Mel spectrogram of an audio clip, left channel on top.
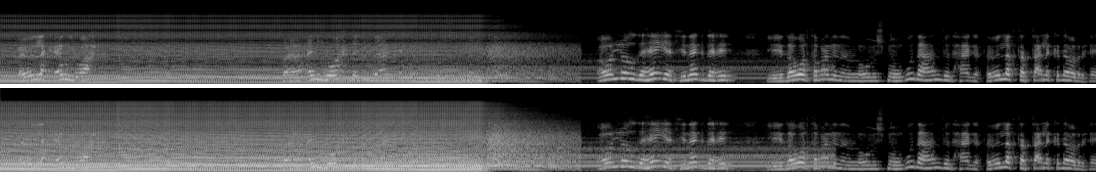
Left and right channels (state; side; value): quieter; left; 6.6 dB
